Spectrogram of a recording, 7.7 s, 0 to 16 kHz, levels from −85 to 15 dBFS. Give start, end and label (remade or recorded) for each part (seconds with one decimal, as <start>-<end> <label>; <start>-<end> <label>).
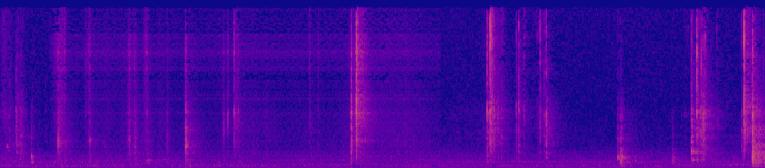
0.0-0.5 recorded; 0.5-4.4 remade; 4.4-7.7 recorded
